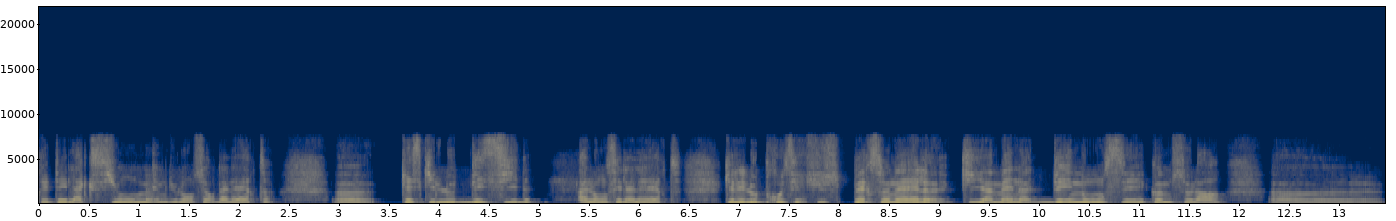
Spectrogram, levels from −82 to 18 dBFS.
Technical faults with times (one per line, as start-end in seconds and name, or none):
0.00-13.46 Speex codec
1.07-1.26 VoIP packet loss concealed by the speech codec
7.59-7.69 VoIP packet loss concealed by the speech codec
